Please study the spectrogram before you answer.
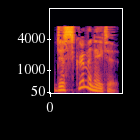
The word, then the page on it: discriminative: British English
